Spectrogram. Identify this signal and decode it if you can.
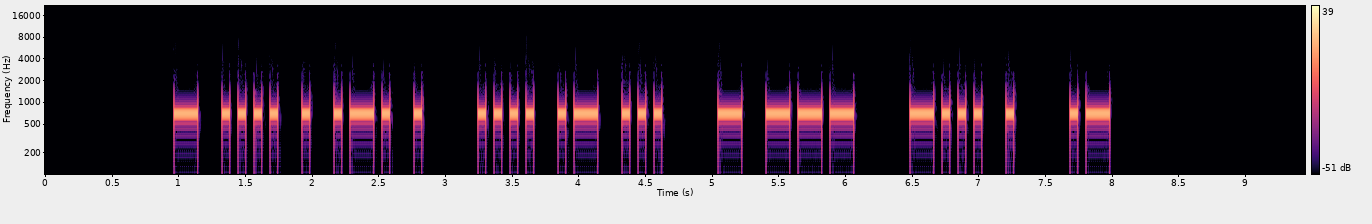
Morse code, heard as a keyed tone, about 20 wpm, 700 Hz. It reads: THERE HAS TO BE A
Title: Sets of 5 Words Encore 20wpm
